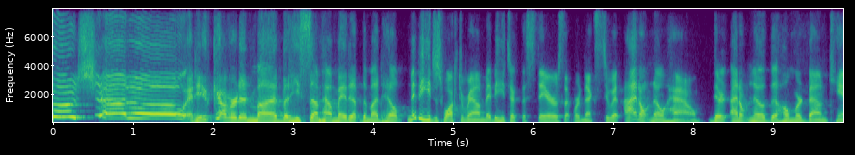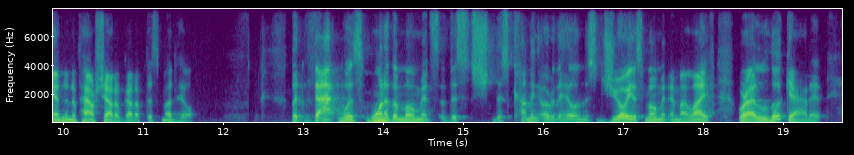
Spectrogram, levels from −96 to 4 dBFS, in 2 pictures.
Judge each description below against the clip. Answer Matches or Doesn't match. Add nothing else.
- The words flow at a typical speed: Doesn't match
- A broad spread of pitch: Matches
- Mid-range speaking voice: Matches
